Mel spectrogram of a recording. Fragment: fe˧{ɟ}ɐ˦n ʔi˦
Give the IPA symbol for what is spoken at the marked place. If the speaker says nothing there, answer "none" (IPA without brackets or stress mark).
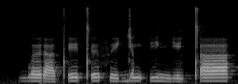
ɟ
